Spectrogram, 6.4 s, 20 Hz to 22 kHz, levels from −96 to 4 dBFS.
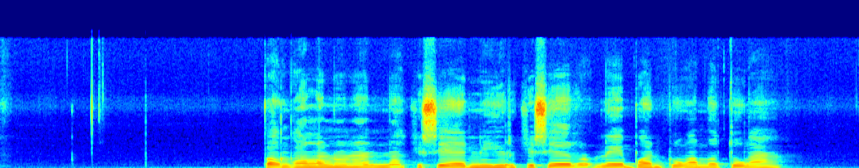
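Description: At 2.39 s and again at 5.61 s the speech jumps abruptly, the second skip noticeably larger, as if roughly 20 ms and then around 70 ms of sound were cut out. This is likely a dropped buffer (overrun), where samples were overwritten before being read and the two sides were joined directly. On the waveform each appears as a sudden discontinuity with no silent gap. The spectrogram shows a thin vertical broadband line where the harmonics jump.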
